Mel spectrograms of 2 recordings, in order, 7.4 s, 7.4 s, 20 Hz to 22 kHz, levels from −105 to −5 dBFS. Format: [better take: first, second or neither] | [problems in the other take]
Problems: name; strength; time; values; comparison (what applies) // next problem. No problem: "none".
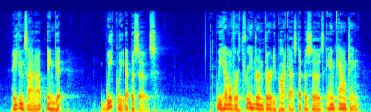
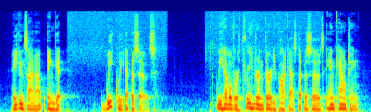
first | hiss; faint; from 1.5 to 3.5 s and from 4 to 6.5 s; 25 dB below the speech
